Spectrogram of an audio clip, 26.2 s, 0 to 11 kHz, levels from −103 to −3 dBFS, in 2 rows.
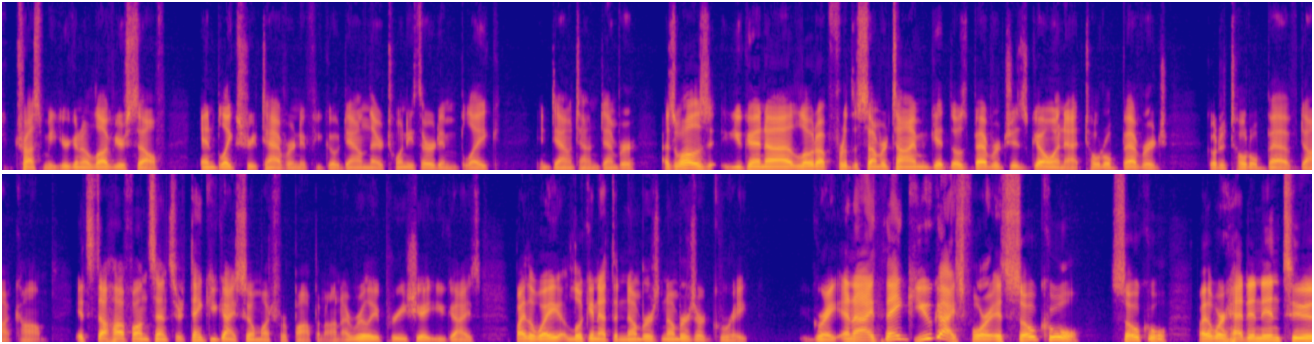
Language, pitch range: English, 95-135 Hz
